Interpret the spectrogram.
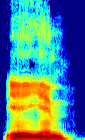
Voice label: im good in turkish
